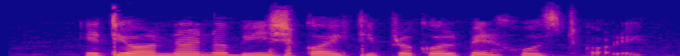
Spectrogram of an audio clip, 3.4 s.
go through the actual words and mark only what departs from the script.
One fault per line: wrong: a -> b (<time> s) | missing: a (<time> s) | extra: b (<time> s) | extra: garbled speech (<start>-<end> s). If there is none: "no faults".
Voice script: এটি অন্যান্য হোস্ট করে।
extra: বেশ কয়েকটি প্রকল্পের (1.2 s)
